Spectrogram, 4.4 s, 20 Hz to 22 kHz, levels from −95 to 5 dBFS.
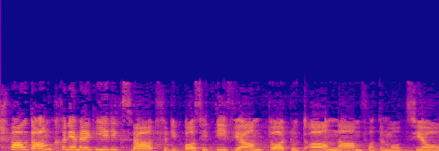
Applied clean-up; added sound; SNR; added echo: none; none; none; reverberation time 0.3 s.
